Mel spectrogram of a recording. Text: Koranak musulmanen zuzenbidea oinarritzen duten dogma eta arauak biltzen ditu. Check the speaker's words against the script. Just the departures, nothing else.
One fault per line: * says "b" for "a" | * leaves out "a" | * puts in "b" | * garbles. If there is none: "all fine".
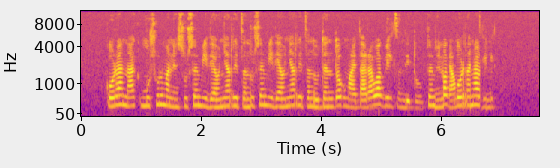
* puts in "zuzenbidea oinarritzen"
* garbles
